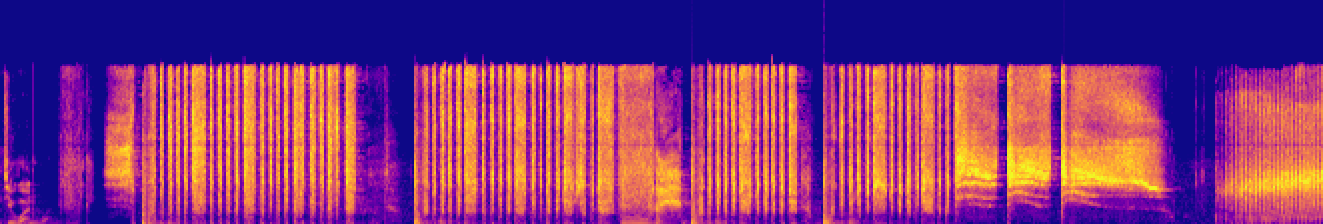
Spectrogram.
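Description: A young man beatboxes fast, punchy rhythms close into a microphone.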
